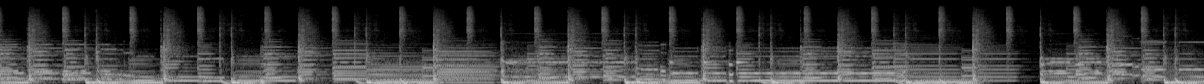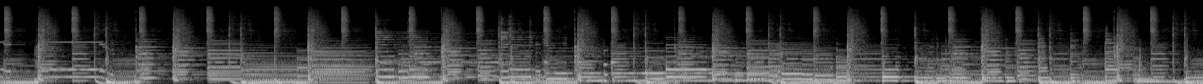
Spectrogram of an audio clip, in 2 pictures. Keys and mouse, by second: 0.0-1.7 typing, 2.5 click, 2.7 click, 2.9 click, 4.0 KP_2, 4.1 KP_0, 5.6 click, 8.1 click, 8.3 click, 9.1 click, 9.9-14.3 typing, 15.6 click, 15.7 click, 15.9 click.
